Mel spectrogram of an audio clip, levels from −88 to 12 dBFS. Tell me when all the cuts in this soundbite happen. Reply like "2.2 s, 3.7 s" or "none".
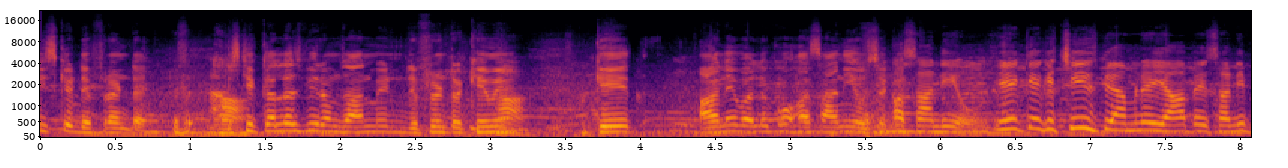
none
